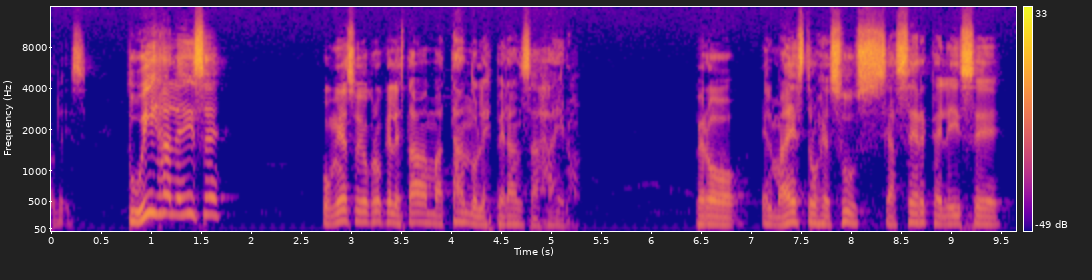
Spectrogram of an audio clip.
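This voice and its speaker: A pastor preaches to his congregation in a church, his high, lively voice sweeping up and down. The tone is mellow rather than bright, and he slips into little acted voices for the people in his stories. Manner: preaching with rising and falling emphasis, acting out voices in stories. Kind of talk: sermon. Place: church sanctuary.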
